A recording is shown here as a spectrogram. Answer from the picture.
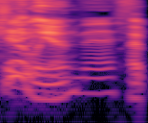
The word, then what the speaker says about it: Cillian Murphy: I mean, I love, I'm having a brain fart right now on how to pronounce his name, because I know it's Cillian Murphy or Cillian Murphy? – It's Cillian Murphy, I believe.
